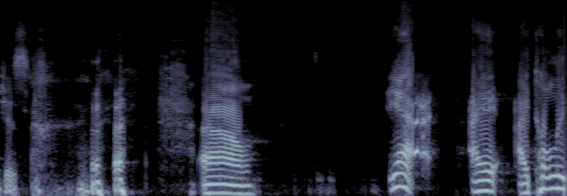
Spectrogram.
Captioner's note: chuckles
